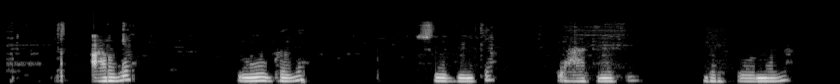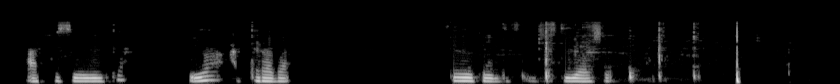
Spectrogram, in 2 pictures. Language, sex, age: Somali, male, 18-24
